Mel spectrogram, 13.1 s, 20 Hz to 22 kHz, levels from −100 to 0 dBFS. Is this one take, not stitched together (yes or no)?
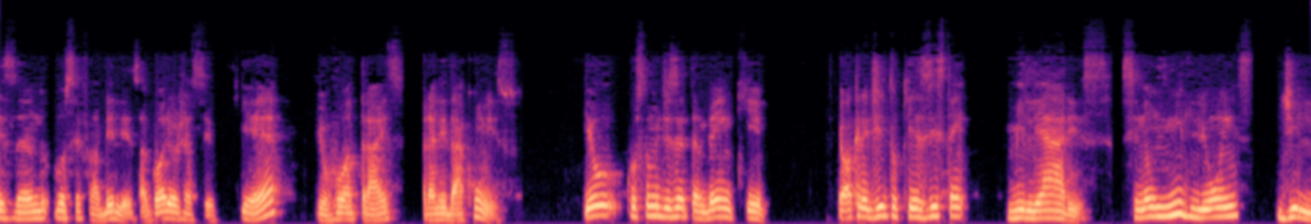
yes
